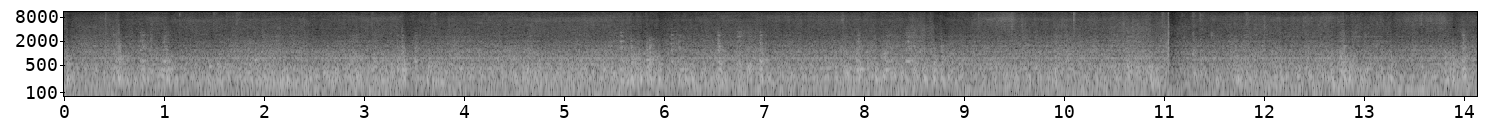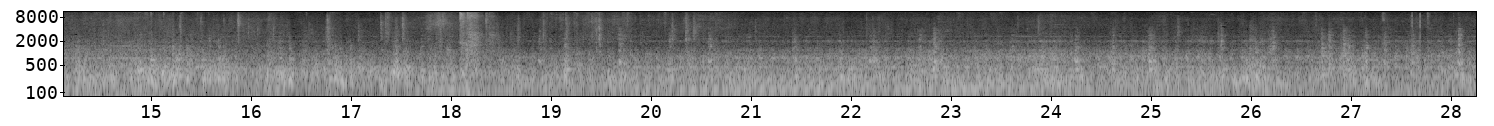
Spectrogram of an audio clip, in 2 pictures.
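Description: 381-series electric train running at speed, heard from inside the passenger car: a steady rumble of wheels on the rails with rapid clicking over rail joints and points, and one sharper click about two-thirds of the way through.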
